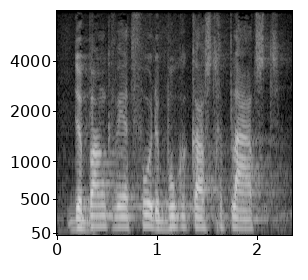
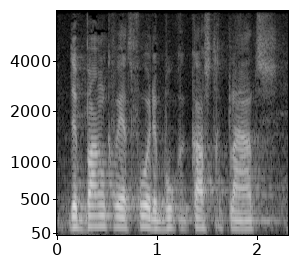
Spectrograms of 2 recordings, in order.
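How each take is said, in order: First: Said in the usual way. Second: A laugh breaking through the sentence. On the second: Real, not acted. Narrator laughing at the sofa being moved again. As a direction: read it while cracking up. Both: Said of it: "Wat even".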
